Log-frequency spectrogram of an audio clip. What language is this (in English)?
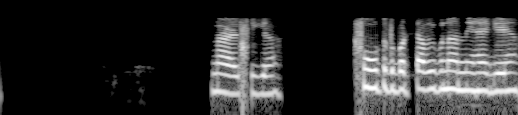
Punjabi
